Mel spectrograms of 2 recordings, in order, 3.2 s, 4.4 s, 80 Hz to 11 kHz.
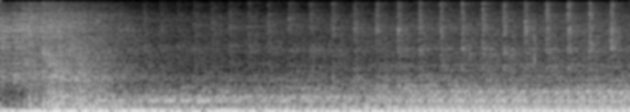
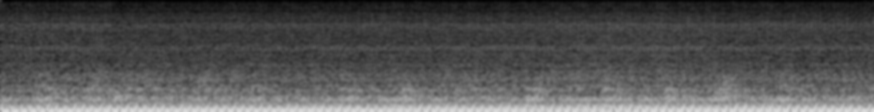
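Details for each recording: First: Lexus IS300 2001-2005 UK-harness 2JZ-GE VVT-i engine fitted to an IS200 with J160 six-speed manual and remapped ECU, first key start: brief crank, catches cleanly, settles into even steady idle, no misses or knocks; normal start and idle. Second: Lexus IS300 2JZ-GE VVT-i swapped into an IS200 with a J160 manual gearbox and a remapped ECU. During an active test of the bank 1 VVT oil control valve, the cam is forced heavily retarded. The engine idles lumpy and uneven for six seconds, then stumbles and stalls.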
